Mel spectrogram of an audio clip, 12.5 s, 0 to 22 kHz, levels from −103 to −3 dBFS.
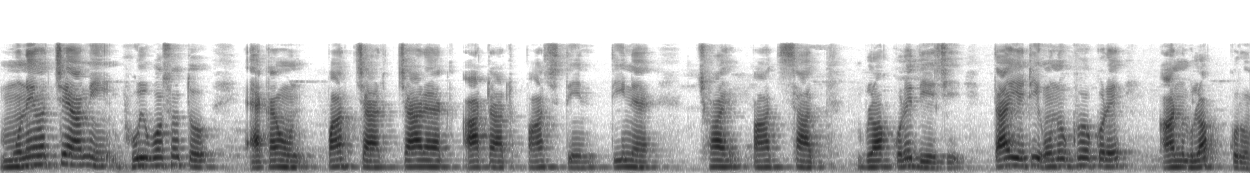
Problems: background sounds at intervals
